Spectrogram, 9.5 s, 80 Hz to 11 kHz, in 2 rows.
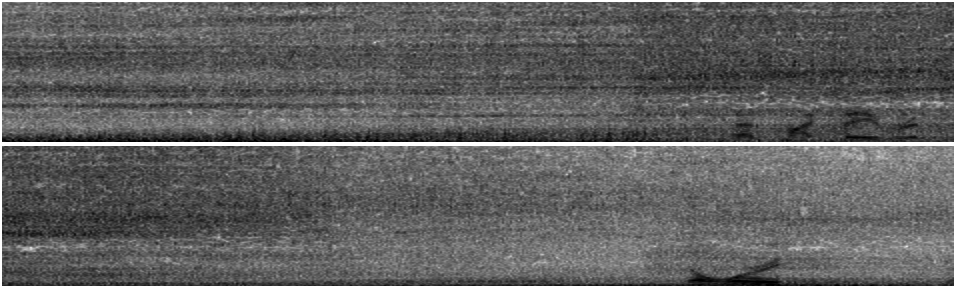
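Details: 2012 Ford E150 idling after a Dorman intake manifold replaced a coolant-leaking one: steady idle with a constant airy hiss from a vacuum leak at the new intake manifold.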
